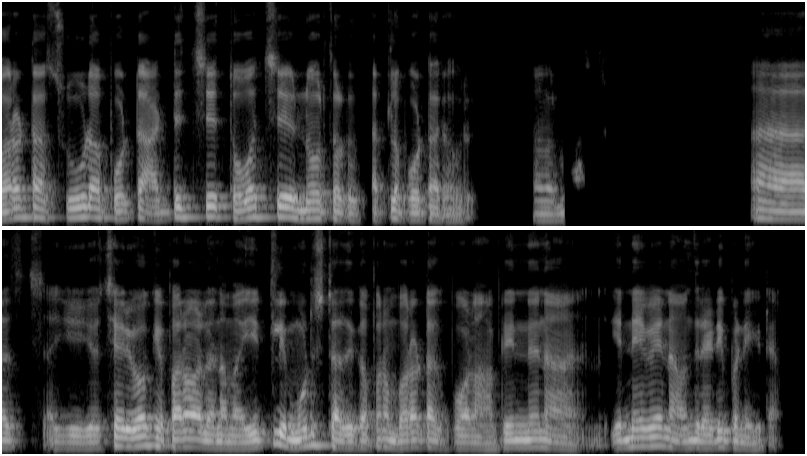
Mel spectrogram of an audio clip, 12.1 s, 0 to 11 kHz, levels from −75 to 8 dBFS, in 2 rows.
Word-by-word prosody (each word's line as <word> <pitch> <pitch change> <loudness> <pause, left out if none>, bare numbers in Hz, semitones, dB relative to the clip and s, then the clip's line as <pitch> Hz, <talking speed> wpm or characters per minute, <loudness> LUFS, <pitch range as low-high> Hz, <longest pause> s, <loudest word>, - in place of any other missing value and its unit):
பரோட்டா 140 +5 +1
சூடா 140 +1 +1
போட்டு 115 0 -1
அடிச்சு 140 +8 -1 0.2
துவச்சு 140 +4 0
இன்னொரு 125 +1 -1 0.3
தட்டுல - - -2
போட்டாரு - - -2
அவரு. - - -11 0.5
அவரு 95 -1 -6
மாஸ்டர் - - -22 1.1
ஆ - - -2 0.4
ச் 105 0 -18
அய்யய்யோ! 95 0 -2
சரி 130 -2 +5
ஓகே, 135 -2 +2
பரவால்ல, 115 -2 +5
நம்ம 95 -1 -1
இட்லி 110 0 +3
முடிச்சிட்டு 140 +5 +2
அதுக்கப்புறம் 105 +3 +1
பரோட்டாக்கு 110 0 0
போலாம் 95 -2 -1
அப்பிடின்னு 110 +4 +1
நான் 90 -3 -3 0.3
என்னயவே 125 +4 +3
நான் 110 - 0
வந்து 105 0 +1
ரெடி 100 +4 +1
பண்ணிக்கிட்டேன். 90 -5 -5
110 Hz, 150 wpm, -23 LUFS, 100-135 Hz, 1.1 s, சரி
